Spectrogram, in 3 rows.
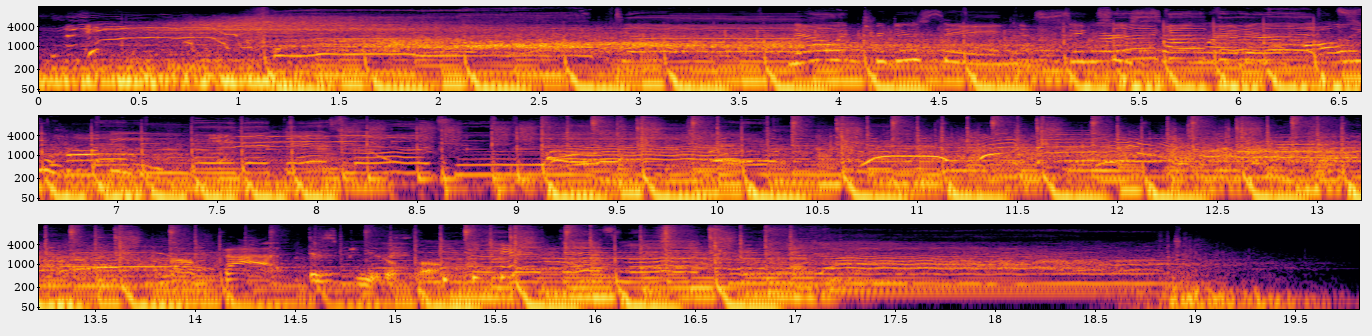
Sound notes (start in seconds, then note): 0.1 cheering; 1.4 singing; 7.7 singing; 10.5 cheering; 15.2 singing; 17.6 cheering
